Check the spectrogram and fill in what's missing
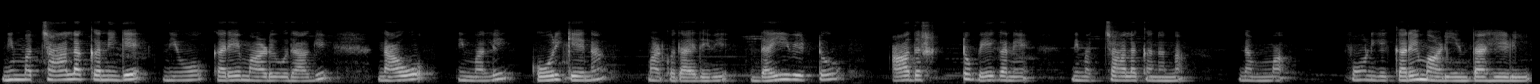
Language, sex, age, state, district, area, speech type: Kannada, female, 30-45, Karnataka, Davanagere, rural, spontaneous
